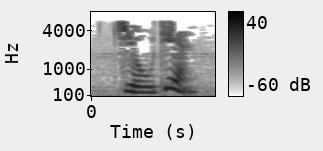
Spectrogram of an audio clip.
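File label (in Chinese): "酒店", Mandarin Chinese; chinese flashcards; hsk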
